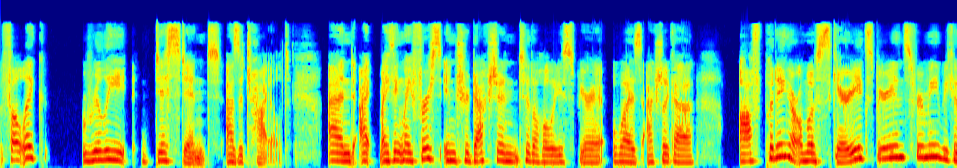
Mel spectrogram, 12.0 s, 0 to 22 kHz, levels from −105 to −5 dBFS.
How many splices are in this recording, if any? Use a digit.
3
